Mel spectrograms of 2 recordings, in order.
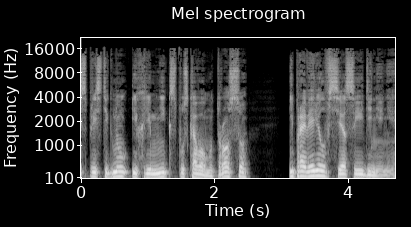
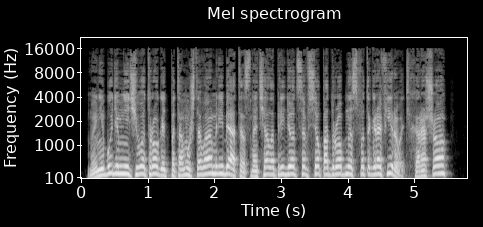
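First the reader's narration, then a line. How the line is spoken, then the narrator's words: Shouted down from above. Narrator (Russian): крикнула Стилли сверху вниз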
